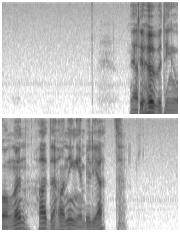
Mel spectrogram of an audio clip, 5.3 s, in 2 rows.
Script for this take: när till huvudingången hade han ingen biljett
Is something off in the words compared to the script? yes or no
no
